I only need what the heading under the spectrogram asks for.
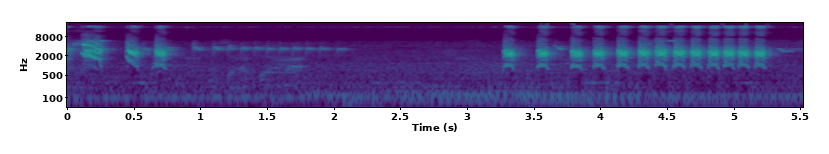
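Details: Grey-cheeked bulbul (cucak jenggot) singing in the harsh rasping and sharp 'shot' style used to train other songbirds. A few loud rough notes come first, then a fast run of about eleven rasping notes. A low hum sits underneath.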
